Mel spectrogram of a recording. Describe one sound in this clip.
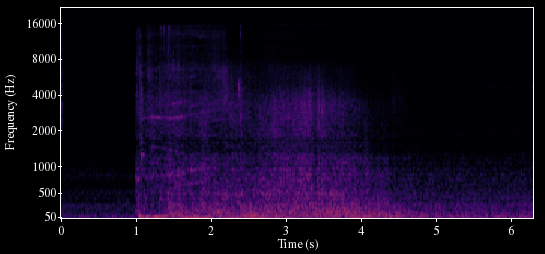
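A spaceship engine roars and rumbles during liftoff.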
